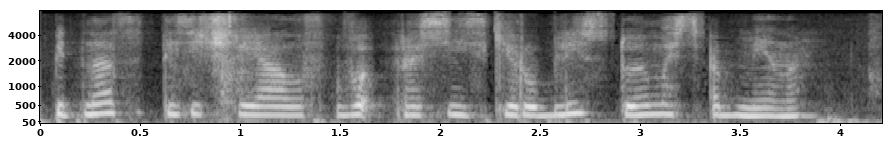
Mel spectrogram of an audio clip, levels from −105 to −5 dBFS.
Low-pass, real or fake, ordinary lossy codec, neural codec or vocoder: 7.2 kHz; real; AAC, 32 kbps; none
